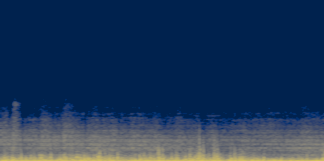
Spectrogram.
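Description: Indian express passenger train running along the track: a steady loud rumble of the coach's wheels and running gear, with irregular rattles and clacks over it.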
